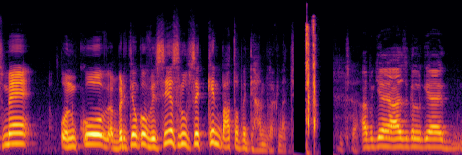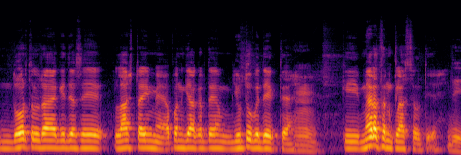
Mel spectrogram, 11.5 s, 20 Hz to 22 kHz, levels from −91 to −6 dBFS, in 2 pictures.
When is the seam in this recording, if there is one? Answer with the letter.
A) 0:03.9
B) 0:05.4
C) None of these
A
